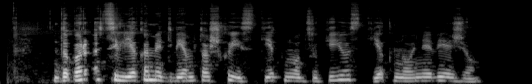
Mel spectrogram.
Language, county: Lithuanian, Šiauliai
